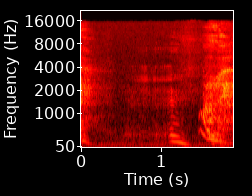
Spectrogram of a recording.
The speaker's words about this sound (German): Das schwere Atmen dieser Männer entspringt keinerlei jugendgefährdenden Motiven. Im Gegenteil, hier wird hart gearbeitet.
